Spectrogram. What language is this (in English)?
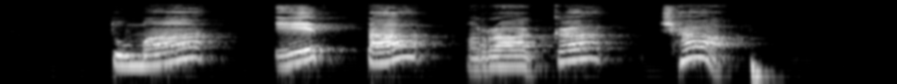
Domaaki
